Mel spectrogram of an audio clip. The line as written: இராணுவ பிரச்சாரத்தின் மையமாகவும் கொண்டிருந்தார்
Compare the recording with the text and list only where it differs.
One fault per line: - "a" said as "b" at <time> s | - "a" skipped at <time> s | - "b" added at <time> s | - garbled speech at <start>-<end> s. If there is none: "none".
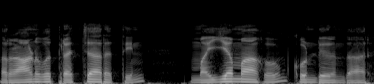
none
